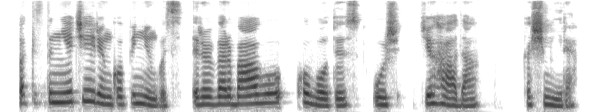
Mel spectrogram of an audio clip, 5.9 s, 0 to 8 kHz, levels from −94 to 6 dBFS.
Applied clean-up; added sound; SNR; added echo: none; none; none; none.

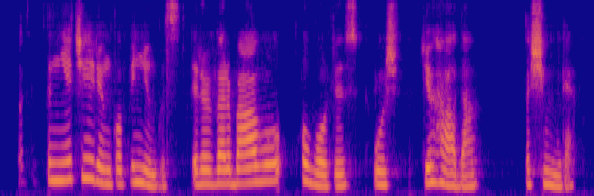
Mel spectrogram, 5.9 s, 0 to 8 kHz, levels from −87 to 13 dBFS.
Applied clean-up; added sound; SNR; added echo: neural mask model DeepFilterNet 3.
